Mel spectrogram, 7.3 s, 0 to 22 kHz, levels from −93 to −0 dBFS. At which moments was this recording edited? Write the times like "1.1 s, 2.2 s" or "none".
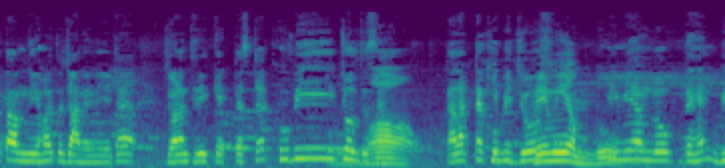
none

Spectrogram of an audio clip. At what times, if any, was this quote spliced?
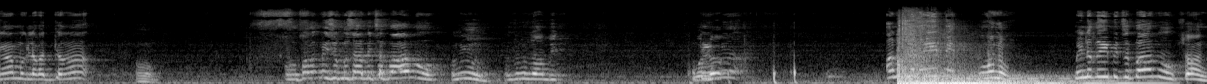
none

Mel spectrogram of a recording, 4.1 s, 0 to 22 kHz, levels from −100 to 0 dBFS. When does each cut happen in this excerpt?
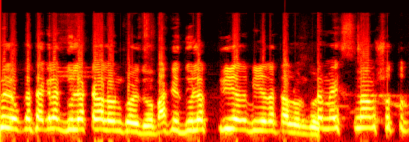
3.2 s

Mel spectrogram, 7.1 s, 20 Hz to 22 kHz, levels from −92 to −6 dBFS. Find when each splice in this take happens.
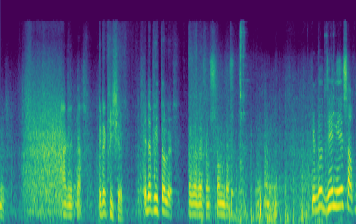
3.6 s

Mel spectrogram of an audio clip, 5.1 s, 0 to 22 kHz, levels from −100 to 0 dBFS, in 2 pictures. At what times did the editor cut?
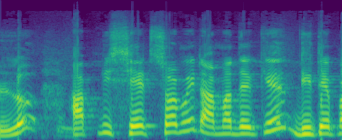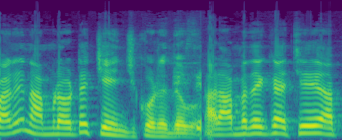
4.0 s

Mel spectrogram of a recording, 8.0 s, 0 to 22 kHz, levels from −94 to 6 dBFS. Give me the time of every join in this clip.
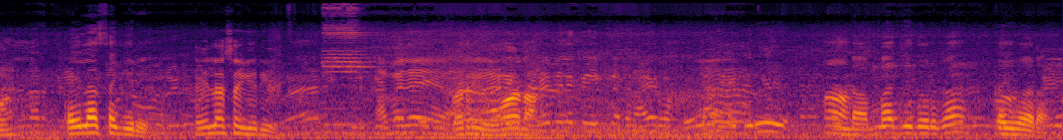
none

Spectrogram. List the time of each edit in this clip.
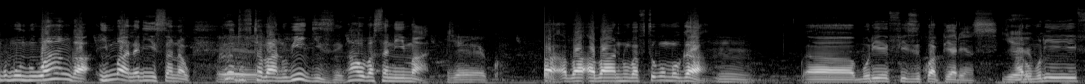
5.4 s

